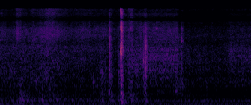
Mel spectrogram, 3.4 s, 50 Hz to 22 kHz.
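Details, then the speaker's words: International 4400 DT466, no-start, after replacing melted 40 A ECM fuse: key-on, engine not running, faint steady injector buzz with sharp clicks, normal injector driver power-up; truck then starts. "Sounds like we can hear the injectors buzz."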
